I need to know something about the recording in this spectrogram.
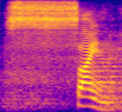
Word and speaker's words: sign: और एक एग्जाम्पल है आपके सामने साइन, ठीक है, SIGN, जिसका मतलब होता है संकेत या फिर चिन्ह, ठीक है।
